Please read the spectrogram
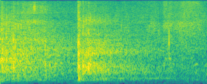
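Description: Two sharp slaps, about three quarters of a second apart, each trailing off in a short rustle: hands and body landing on foam floor mats.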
